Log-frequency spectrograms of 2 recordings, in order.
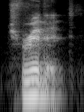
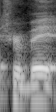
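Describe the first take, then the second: First: The name is said like the word trivet. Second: The name is said as tre-vette. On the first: This is how the place's own people say it. "I think the guys actually pronounce it uh" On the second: This is how the speaker's group says it. "we say Trevette"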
